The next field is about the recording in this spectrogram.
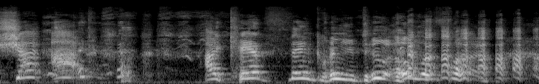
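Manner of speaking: yelling with laughter. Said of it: "so she yelled out".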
